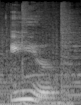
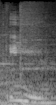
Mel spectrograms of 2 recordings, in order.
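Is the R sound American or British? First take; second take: American; British. First: The R is said the American way. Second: The R is said the British way.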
